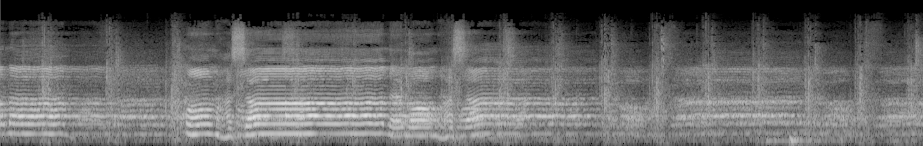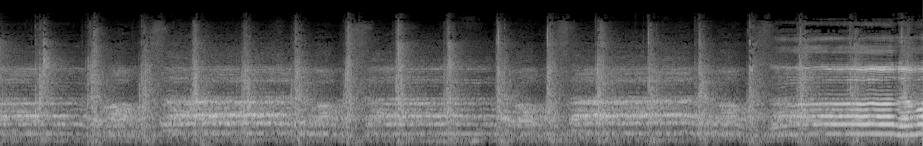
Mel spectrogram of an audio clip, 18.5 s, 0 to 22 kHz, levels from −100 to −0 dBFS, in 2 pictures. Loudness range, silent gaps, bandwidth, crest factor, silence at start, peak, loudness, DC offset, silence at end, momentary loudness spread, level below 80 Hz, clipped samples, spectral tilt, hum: 14 LU; none; 14 kHz; 20 dB; 0 s; -6 dBFS; -24 LUFS; under 0.1%; 0 s; 16 LU; -62 dBFS; under 0.1%; -2.5 dB/octave; none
